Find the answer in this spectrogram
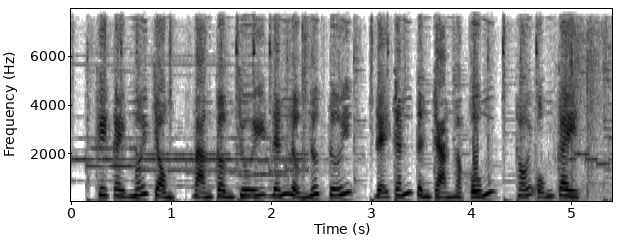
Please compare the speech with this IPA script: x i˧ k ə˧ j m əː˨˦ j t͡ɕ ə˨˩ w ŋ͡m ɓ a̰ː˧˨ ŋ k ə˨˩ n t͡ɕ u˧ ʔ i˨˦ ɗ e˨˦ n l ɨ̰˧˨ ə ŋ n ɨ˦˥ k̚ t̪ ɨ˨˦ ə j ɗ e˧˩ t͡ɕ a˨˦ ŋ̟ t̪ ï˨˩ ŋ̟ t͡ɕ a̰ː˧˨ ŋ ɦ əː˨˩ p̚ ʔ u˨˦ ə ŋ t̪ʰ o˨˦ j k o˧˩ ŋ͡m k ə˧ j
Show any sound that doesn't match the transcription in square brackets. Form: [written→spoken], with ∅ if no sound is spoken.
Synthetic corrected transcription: x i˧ k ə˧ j m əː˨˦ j t͡ɕ ə˨˩ w ŋ͡m ɓ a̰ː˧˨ [ŋ→n] k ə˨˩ n t͡ɕ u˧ ʔ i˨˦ ɗ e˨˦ n l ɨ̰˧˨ ə ŋ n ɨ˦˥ k̚ t̪ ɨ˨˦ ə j ɗ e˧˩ t͡ɕ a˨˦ ŋ̟ t̪ ï˨˩ ŋ̟ t͡ɕ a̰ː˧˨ ŋ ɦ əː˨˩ p̚ ʔ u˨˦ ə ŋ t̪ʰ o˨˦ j [k→ʔ] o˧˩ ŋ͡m k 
